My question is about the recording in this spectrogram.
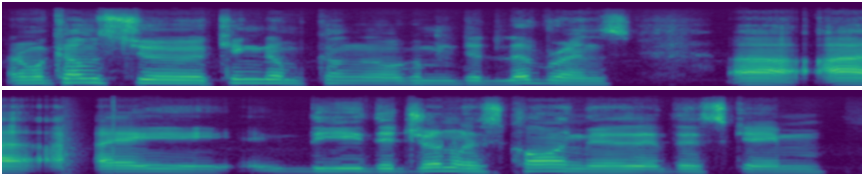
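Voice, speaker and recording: A man hosts a casual online stream, his voice smooth and resonant, sitting a little high. He speaks in halting bursts, stopping and restarting with lots of "uh". The sound is close and dry, with no room in it. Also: fairly even intonation, a little mellow, dry recording. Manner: halting, many fillers and restarts. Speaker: podcast host.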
